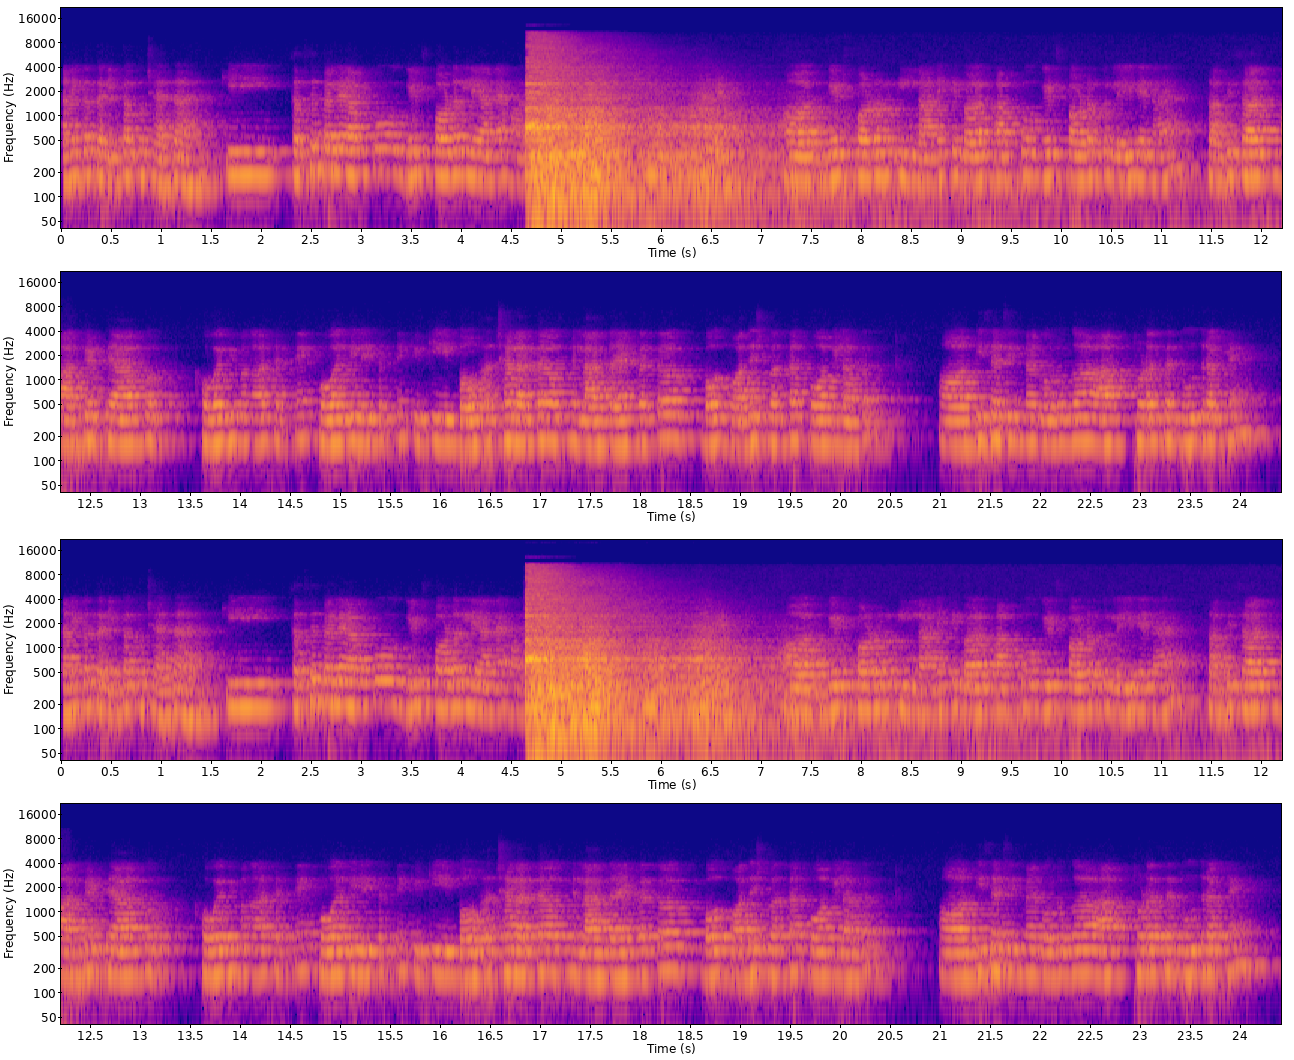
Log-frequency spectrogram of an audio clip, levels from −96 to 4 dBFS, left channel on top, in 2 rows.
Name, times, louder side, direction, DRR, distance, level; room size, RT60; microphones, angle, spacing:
voice 1, 0.0-5.5 6.4-6.7 7.2-11.1 11.5-13.1 13.6-14.3 14.5-20.1 21.0-24.1, left 1 dB, 5° left, -3 dB, 0.6 m, -28 dB
sound 1, 4.6-8.7, right 1 dB, 65° right, 0.5 m, -21 dB
3.0 x 2.6 x 4.1 m, 0.98 s
head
